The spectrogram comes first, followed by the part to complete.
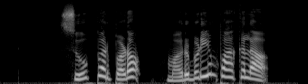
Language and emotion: Tamil, happy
